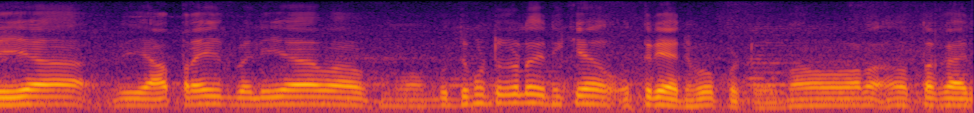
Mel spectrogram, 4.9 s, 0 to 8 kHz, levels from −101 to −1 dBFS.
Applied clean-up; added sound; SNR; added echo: none; none; none; none.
